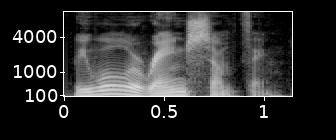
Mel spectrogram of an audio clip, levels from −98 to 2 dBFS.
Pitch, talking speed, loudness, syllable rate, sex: 110 Hz, 210 wpm, -17 LUFS, 7.7 syllables/s, male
